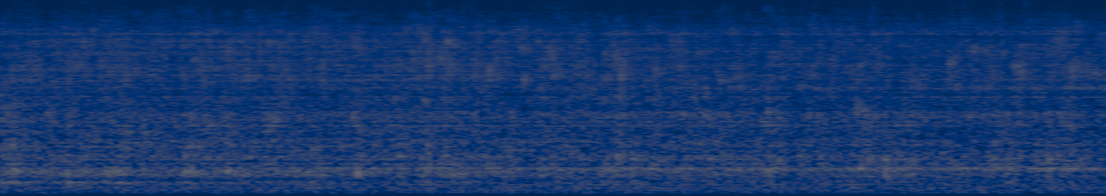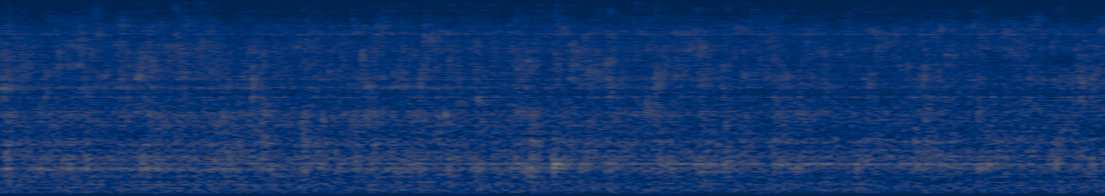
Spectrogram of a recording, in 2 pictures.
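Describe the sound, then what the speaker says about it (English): Filtered water running from a refrigerator dispenser into a container, a faint steady stream of pouring water lasting throughout, quiet and without talk. "I like to use the refrigerator water because it's filtered."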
